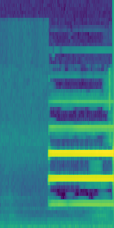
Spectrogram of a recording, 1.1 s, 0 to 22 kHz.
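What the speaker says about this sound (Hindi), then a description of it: "पिन नंबर 3 और 5 आपस में बीप दे रही है।" A multimeter continuity beep sounds across pins 3 and 5 of a mobile phone SIM card socket: a sudden, steady, high electronic tone starting about halfway through and holding loud to the end, with no talking.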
